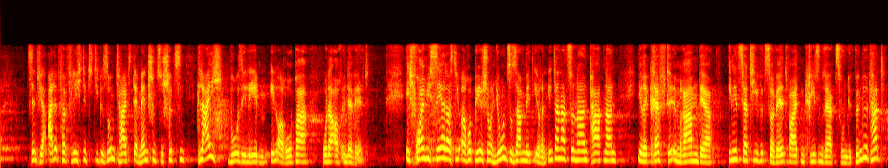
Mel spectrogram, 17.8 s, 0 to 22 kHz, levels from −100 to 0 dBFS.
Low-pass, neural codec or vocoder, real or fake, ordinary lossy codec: 7.2 kHz; vocoder, 22.05 kHz, 80 mel bands, HiFi-GAN; fake; none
